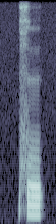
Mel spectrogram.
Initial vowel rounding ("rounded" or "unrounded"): rounded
